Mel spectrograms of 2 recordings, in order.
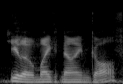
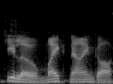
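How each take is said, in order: First: It is said in an ordinary speaking voice. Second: It is said in a put-on announcer voice. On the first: "I wasn't using my radio voice" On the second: "using my radio voice"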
